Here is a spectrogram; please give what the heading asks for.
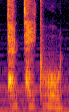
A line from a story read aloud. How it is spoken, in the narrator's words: whispered a neighbour, a young lady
